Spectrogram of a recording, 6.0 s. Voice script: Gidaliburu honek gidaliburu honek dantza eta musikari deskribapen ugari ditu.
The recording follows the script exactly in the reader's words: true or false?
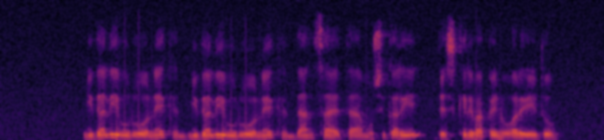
true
